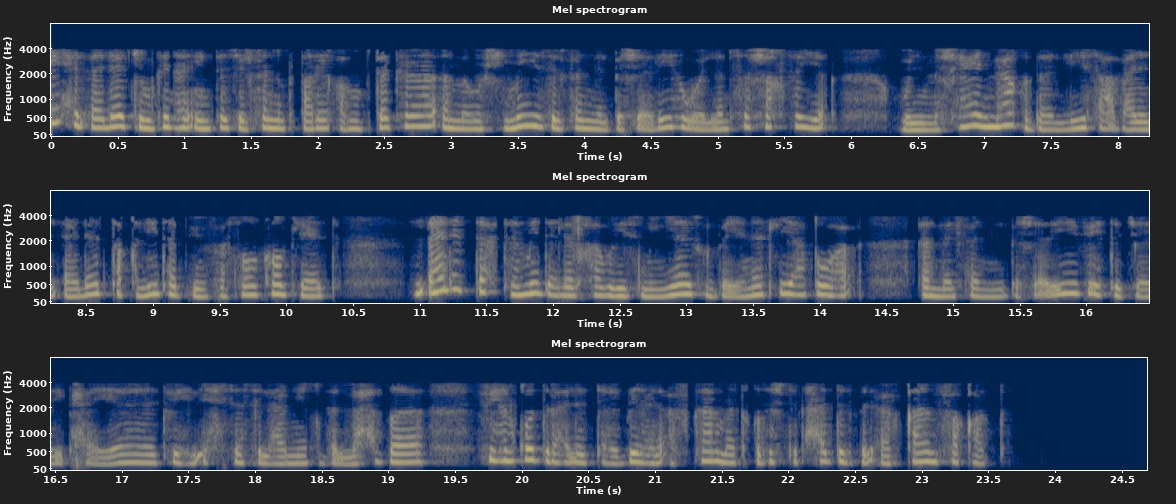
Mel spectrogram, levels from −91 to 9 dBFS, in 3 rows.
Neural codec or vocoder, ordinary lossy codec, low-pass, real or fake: none; AAC, 16 kbps; 7.2 kHz; real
